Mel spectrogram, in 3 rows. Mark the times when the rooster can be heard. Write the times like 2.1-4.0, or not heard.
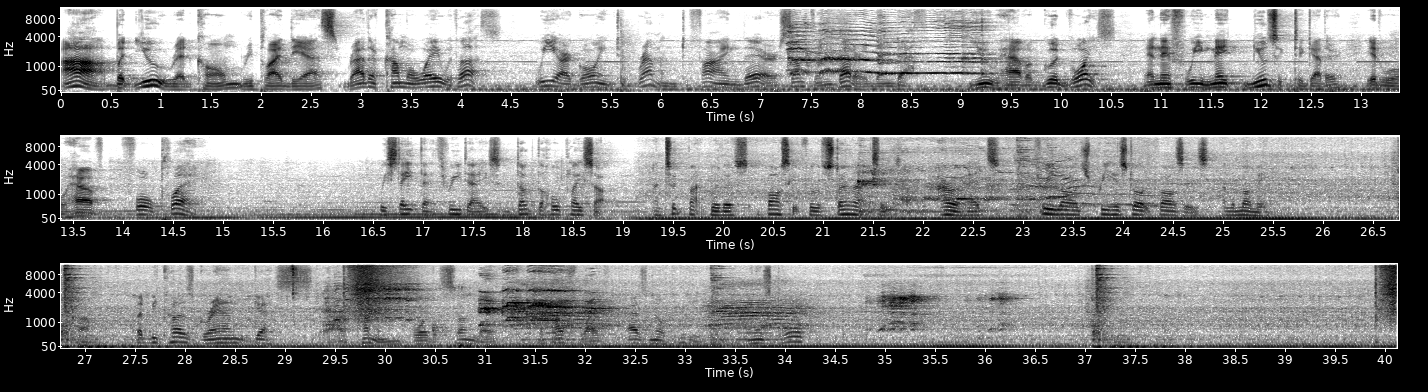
7.2-9.2, 21.4-23.4, 30.4-32.1.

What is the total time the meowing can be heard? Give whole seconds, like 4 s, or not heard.
3 s.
